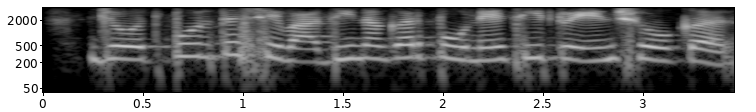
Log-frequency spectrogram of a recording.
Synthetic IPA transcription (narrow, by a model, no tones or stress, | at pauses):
d͡ʒot̪puɾt̪ʃɪʋad̪ʱinəɡəɾpunet̪ʰiʈɾenʃokəɾ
